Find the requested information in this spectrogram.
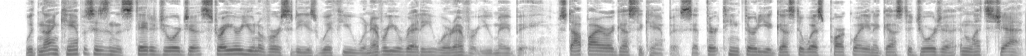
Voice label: Voiceover, Commercial, Men; New York; Commercial Demo

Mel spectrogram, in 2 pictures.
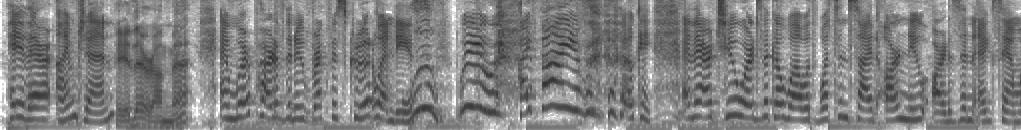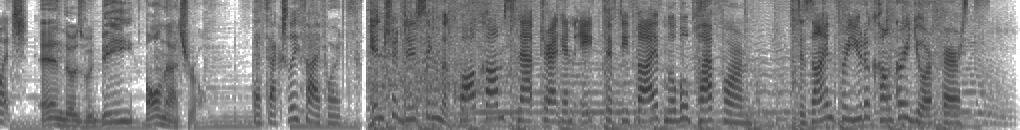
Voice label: Voiceover, Commercial, Women; New York

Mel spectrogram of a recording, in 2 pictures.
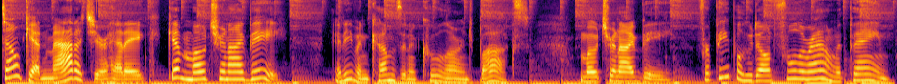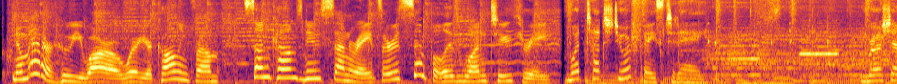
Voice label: Voiceover, Commercial, Women; New York

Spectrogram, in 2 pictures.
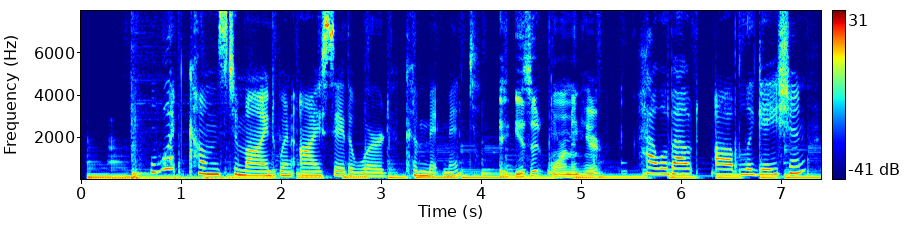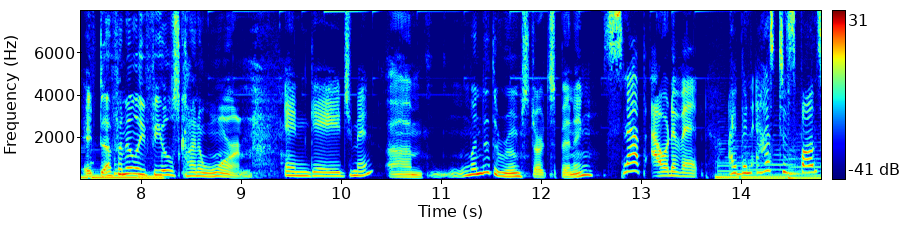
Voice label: Voiceover Commercial Women; New York; Commercial Demo

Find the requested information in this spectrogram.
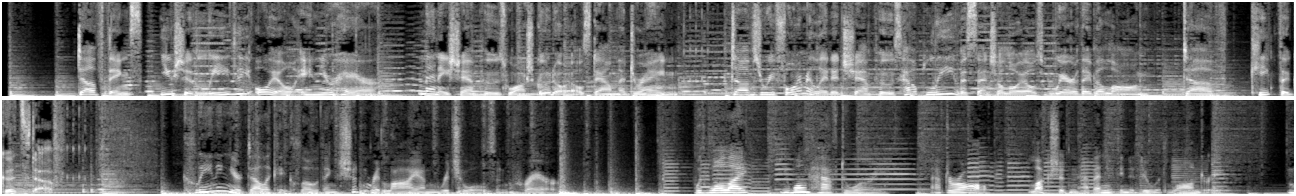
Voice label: Voiceover, Commercial, Women; New York; Commercial Demo

